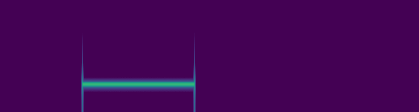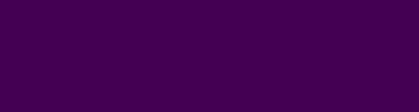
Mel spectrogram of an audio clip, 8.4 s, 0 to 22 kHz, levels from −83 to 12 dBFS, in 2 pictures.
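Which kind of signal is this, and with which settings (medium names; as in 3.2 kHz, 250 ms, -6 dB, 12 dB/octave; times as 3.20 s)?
line-up tone -20 dBFS 1.12 s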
